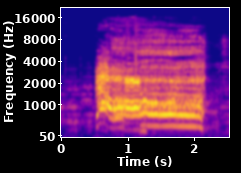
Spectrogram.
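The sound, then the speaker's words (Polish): A person lets out one loud, drawn-out cry imitating a screeching bird to test the echo, strained and wavering in pitch for about a second and a half before breaking off abruptly. “trochę udając głos krzyżącego ptaka”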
